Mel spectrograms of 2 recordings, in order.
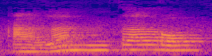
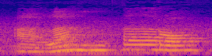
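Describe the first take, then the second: No difference in how they are said.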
